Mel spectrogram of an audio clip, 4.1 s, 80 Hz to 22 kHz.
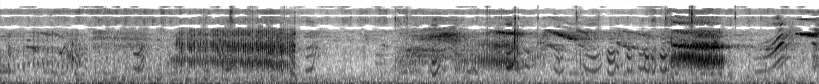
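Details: Parakeet during feeding, day 231 of a feeding series, giving two harsh, buzzy rasping bursts about half a second long with softer chatter between them over a steady low background rumble.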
